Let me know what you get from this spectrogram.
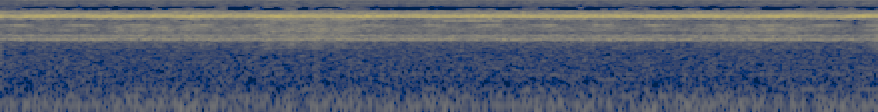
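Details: Steady cricket chirping forms an even, piercing high trill over a gentler lower tone, with a faint swell near the middle and a low rumble underneath.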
